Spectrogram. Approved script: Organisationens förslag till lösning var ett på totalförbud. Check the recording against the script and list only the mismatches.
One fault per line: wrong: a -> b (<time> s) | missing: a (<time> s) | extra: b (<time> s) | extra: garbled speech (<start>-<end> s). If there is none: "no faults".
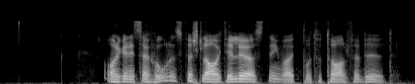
no faults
